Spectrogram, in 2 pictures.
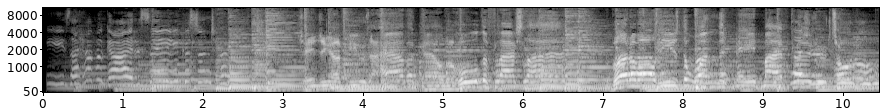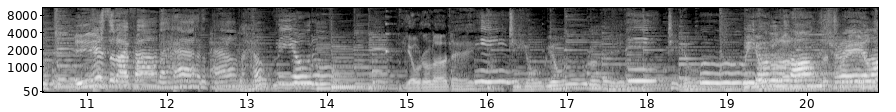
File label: Double Yodel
